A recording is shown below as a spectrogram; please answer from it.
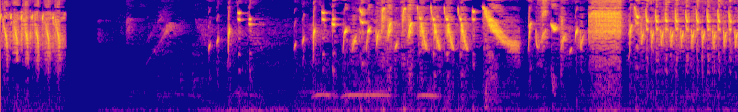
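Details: Canary singing loud high-pitched song: fast repeated trills and rolling chirps, a brief pause, then varied rapid phrases with sweeping notes and a buzzy burst, ending in an even trill; soft low tones faintly under some phrases.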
